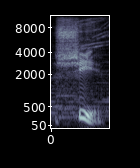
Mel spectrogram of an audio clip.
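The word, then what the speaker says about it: 四: In Japanese, the number four can be pronounced she and the word for death is also she.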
